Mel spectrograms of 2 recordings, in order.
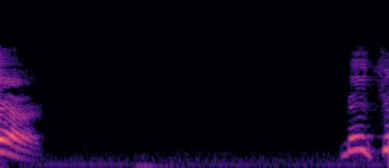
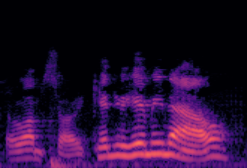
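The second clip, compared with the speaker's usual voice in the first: much softer and lower after being told off; quieter; 5 semitones lower, 9 dB quieter than usual. Acted. Told he's over modulating, now much softer and lower. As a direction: pull right back from the mic. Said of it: "you're over modulating".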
